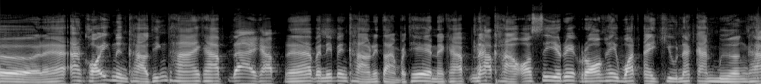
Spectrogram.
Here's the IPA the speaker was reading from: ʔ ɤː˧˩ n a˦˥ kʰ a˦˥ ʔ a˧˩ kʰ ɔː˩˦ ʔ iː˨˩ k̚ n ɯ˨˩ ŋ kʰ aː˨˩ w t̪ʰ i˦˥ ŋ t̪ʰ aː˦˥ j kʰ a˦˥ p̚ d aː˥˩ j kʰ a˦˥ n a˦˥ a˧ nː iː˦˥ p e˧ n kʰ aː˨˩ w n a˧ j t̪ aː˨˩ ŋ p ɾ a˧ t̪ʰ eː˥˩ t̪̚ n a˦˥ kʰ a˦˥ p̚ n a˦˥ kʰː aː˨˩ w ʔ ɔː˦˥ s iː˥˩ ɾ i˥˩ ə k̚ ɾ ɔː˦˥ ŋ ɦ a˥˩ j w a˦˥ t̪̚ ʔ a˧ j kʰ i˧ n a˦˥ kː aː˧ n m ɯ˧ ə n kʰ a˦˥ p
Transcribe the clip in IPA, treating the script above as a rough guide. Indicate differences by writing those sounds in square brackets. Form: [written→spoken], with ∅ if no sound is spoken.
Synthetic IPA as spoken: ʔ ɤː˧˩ n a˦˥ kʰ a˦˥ ʔ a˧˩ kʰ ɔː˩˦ ʔ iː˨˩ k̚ n ɯ˨˩ ŋ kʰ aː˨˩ w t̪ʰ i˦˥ ŋ t̪ʰ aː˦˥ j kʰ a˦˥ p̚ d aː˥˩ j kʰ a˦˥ n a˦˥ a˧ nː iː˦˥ p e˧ n kʰ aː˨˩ w n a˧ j t̪ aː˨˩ ŋ p ɾ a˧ t̪ʰ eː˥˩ t̪̚ n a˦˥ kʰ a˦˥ p̚ n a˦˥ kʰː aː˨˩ w ʔ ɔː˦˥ s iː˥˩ ɾ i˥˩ ə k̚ ɾ ɔː˦˥ ŋ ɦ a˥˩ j w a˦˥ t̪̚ ʔ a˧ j kʰ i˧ n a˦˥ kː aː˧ n m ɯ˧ ə [n→ŋ] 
